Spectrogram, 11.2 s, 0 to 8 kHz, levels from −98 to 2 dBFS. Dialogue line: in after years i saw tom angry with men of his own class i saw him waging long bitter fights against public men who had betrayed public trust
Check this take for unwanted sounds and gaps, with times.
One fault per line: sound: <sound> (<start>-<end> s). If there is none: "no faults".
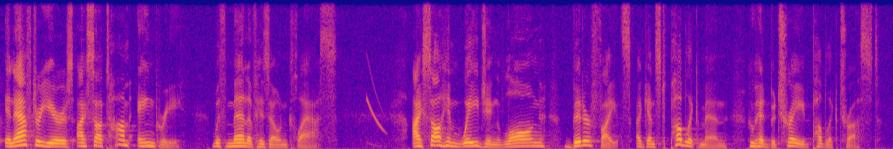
sound: chirp (4.6-4.9 s)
